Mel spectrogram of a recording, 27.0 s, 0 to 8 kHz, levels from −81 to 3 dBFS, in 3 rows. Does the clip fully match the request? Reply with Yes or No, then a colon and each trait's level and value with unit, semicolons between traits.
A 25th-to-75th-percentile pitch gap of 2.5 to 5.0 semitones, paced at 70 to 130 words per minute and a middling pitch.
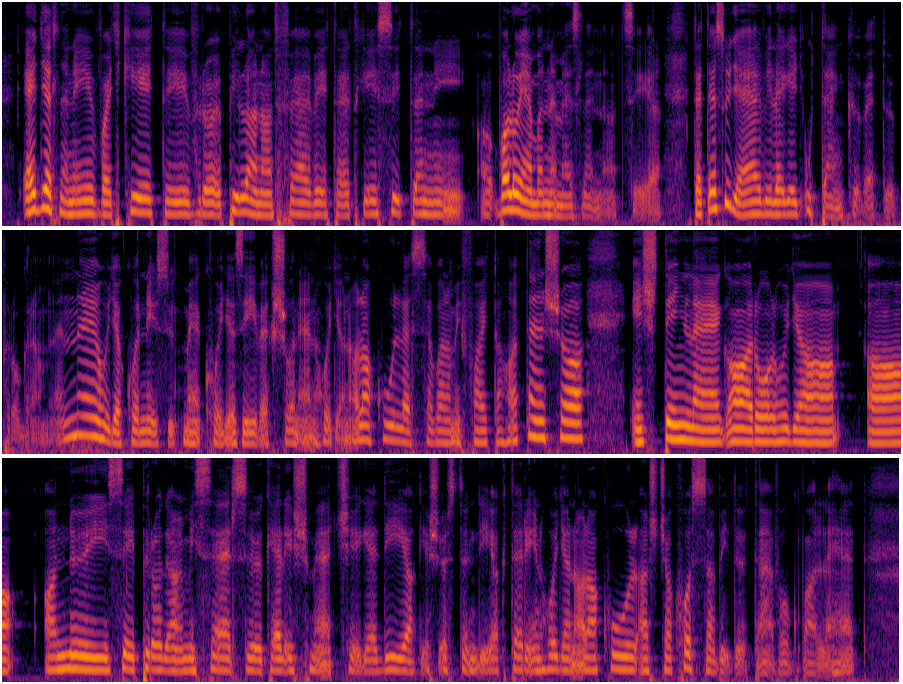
Yes: average, 2.8 semitones; average, 125 wpm; medium, 165 Hz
